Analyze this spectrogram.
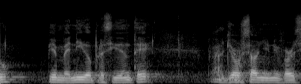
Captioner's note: speaking Spanish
